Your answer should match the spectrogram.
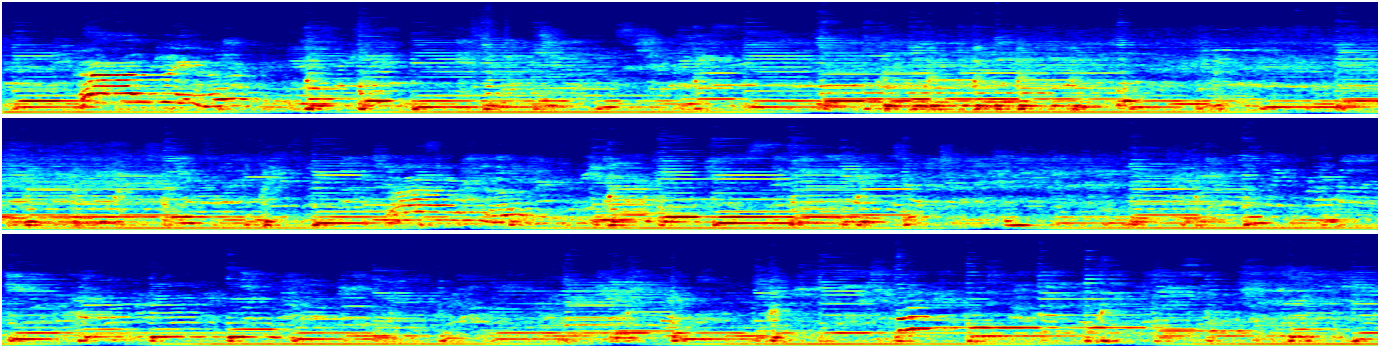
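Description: Acoustic guitar playing a steady, repeating blues accompaniment. A second melodic part bends in pitch at a few points: near the start, midway and near the end.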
